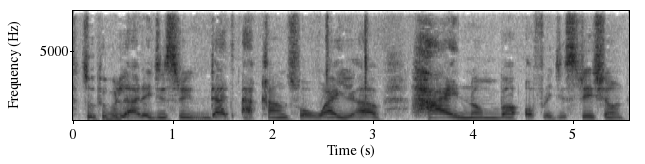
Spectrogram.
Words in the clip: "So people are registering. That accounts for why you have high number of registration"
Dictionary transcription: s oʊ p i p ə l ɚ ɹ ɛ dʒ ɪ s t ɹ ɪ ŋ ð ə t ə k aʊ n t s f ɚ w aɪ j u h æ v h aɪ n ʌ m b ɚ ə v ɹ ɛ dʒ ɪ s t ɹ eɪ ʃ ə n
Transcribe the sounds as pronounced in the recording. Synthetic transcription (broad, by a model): s oʊ p i p ə l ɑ ɹ ɛ dʒ ɪ s t ɹ ɪ ŋ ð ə t ə k aʊ n t s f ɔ w aɪ j u h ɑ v h aɪ n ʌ m b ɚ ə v ɹ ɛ dʒ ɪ s t ɹ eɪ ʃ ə n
